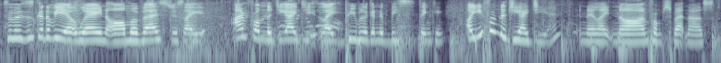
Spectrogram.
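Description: A woman chatting and joking while playing a shooter game, getting loud and excited in fights. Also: on the high side, a little fast, hardly any pauses. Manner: chatty, jokey, shouts excitedly. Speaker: gameplay streamer. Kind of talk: casual gameplay chat.

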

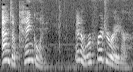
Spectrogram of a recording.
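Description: An excitable little storybook girl, acted out by a woman reader. The voice sits high and moves around eagerly, with exclamations. There is some background noise in the recording. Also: normal speed, exaggerated voice. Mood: delighted.

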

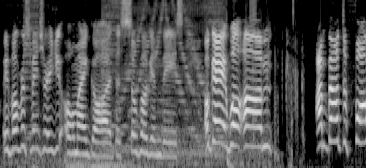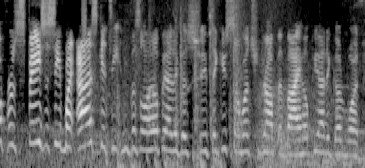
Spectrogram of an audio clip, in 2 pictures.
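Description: A young woman streaming a game, sick and losing her voice, chatting casually, swearing and shrieking when startled. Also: sits high. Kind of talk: casual gameplay streaming chat. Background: faint game music.

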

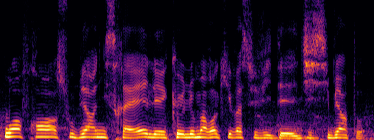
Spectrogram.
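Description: A man's voice: sits high, brisk, vocal fry. A seventeen-year-old boy from Morocco, answering an interview earnestly and repeating words. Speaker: student. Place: courtyard at night. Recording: crowd chatter behind. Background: people chatting.

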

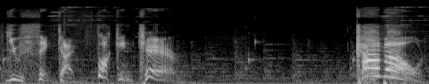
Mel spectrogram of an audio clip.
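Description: A gaming streamer with a strained, worn-out voice, yelling excited trash talk at an opponent during a card game. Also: mid-range voice, drawn-out words, vocal fry, soft background music. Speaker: gaming content creator. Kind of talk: excited gameplay commentary.

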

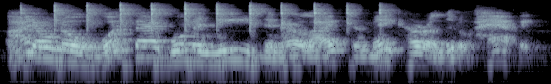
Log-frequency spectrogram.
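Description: A man's voice: on the high side, sing-song, normal speed, voice pushed up. A man voicing a sociable, outspoken old village regular with rustic, colloquial talk in a story. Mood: wry. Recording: roomy, distant mic, noisy with clicks.

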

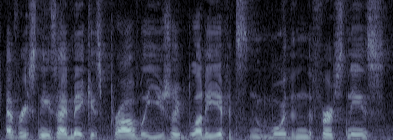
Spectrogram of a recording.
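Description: A young man with a raspy voice giving casual, profane commentary while opening loot, swinging between mumbling and shouting. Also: fairly low pitch, little pitch movement, fairly quick. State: raspy from sneezing. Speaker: gaming YouTuber.

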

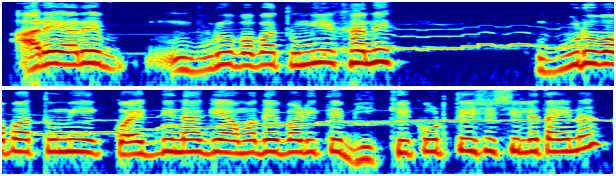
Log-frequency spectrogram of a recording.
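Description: A man's voice: very high-pitched, steady tone, brisk, soft background music. A man playing a poor, honest boatman and father in a cartoon fairy tale, speaking in an earnest, plaintive way. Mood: surprised, excited.

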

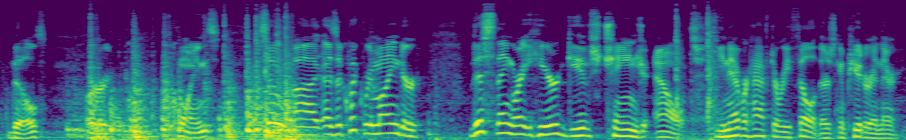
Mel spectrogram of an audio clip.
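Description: A man casually narrating as he collects money from his laundromat, talking to viewers in an offhand running commentary. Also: medium pitch. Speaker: laundromat owner filming a vlog. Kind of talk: casual vlog narration while working. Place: small indoor laundromat. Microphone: head or chest-mounted action camera. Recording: noisy action camera audio with clicks.

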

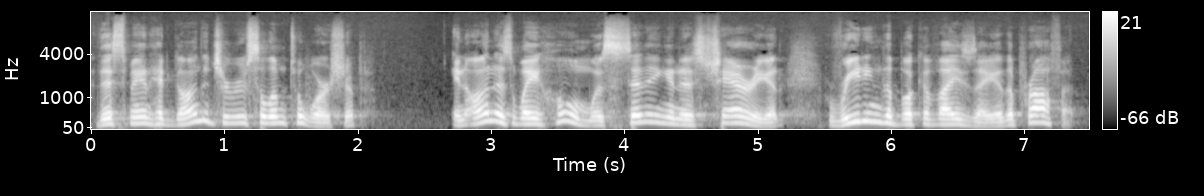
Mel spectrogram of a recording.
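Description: A man's voice: high-pitched, very animated, normal speed. A man preaching a church sermon, reading scripture aloud and then urging his congregation to serve others. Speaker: pastor.

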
